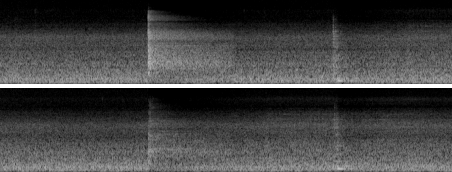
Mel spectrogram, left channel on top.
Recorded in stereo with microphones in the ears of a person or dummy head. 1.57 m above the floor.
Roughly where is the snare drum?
Left.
